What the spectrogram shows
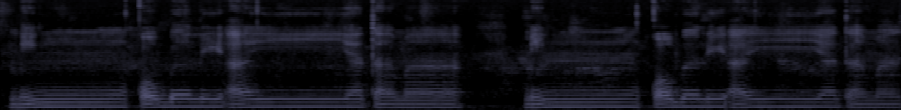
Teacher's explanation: nun mati menghadapi ya, ditasdidkan kemudian ditahan 2 ketukan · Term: idgham bigunnah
